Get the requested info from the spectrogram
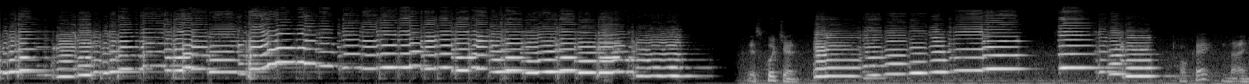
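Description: Solo Huasteco-style violin playing a quick, ornamented huapango phrase. It breaks off for a moment about seven seconds in and starts again with a low hum underneath and a different room sound.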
